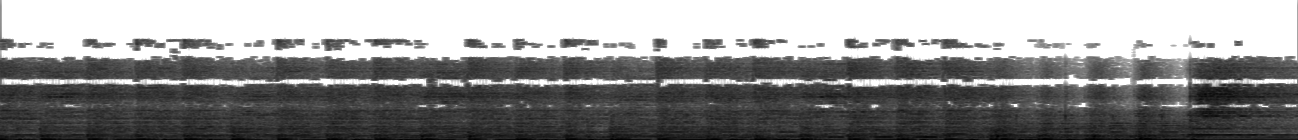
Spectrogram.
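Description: Live rock band playing an instrumental passage on electric guitars, bass and drum kit, with a steady low pulse and a bright cymbal crash near the end.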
